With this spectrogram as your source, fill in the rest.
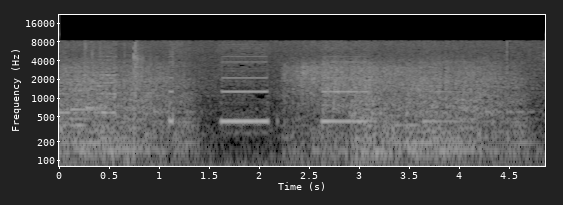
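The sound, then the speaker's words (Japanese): A mobile phone call is abruptly cut off: two flat electronic beeps, each about half a second long, follow one another closely over steady background hiss and hum. “そこでプツリと電話は途切れた。そこでプツリと電話は突然切れたか。”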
